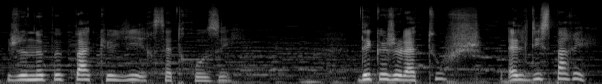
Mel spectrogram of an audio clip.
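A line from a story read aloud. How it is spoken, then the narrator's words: Ashamed moan. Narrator (French): gémit la princesse rouge de honte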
